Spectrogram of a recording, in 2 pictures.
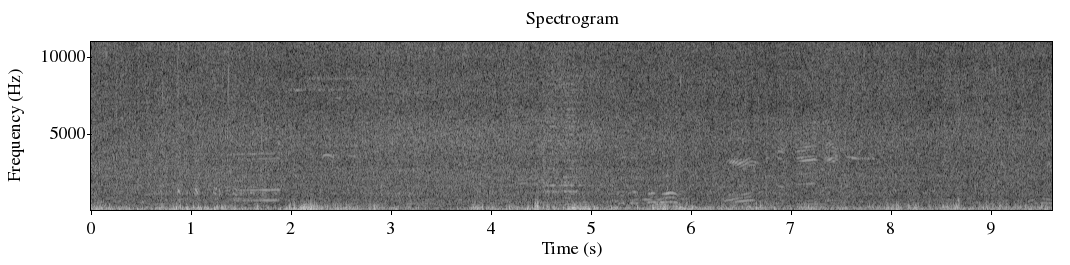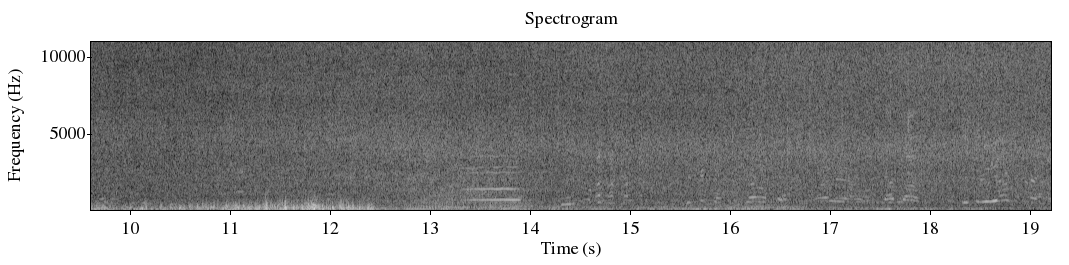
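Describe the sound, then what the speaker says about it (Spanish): Strong sea wind buffets the microphone at Villa del Mar beach in Veracruz, Mexico, with surf rushing and breaking underneath in a continuous loud, gusty roar. "es inevitable el viento en el mar"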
